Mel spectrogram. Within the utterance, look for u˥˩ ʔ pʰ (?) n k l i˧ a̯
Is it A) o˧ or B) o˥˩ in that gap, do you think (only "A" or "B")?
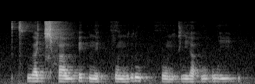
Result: A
